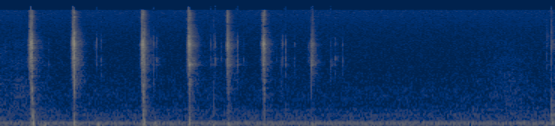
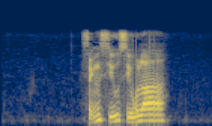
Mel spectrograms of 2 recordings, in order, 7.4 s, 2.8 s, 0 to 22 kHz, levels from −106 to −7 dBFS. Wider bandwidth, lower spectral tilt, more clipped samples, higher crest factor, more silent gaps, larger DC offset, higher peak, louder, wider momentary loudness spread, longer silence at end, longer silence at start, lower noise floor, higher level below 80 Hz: first, 16 kHz vs 8.4 kHz; second, 1 dB/octave vs -3.5 dB/octave; neither; first, 38 dB vs 18 dB; neither; neither; second, -16 dBFS vs -2 dBFS; second, -47 LUFS vs -17 LUFS; first, 14 LU vs 11 LU; second, 0 s vs 0.65 s; second, 0.4 s vs 1.1 s; first, -74 dBFS vs -70 dBFS; second, -76 dBFS vs -56 dBFS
